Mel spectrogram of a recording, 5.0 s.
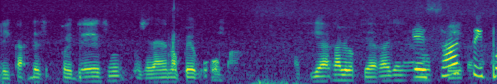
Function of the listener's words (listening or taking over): taking over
